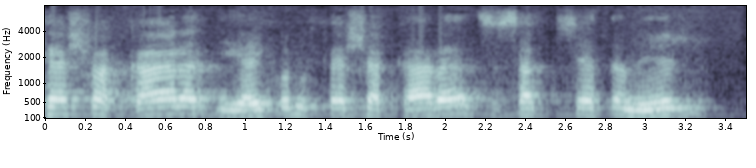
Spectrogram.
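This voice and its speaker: The voice has a São Paulo accent and a dark, mellow tone. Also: man. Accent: São Paulo accent, noticed by locals. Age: 60s. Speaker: missionary pastor. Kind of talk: interview testimony.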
